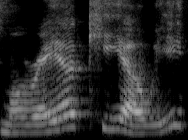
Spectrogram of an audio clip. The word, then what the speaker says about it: Maurea Kyioi: with the business office manager, and that is Maurea Kyioi.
